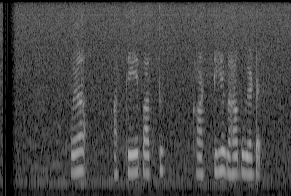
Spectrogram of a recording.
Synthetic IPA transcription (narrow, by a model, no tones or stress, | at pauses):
ojaː | t̪ːeːpat̪ːu | kaʈːiɦəɡaɦapuɡæʈə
